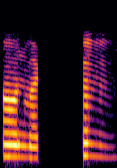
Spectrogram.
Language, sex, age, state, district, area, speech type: Telugu, female, 30-45, Andhra Pradesh, Chittoor, rural, conversation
